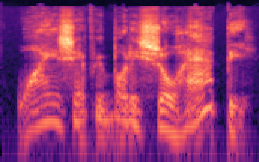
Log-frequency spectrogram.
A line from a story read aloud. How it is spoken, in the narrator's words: whispered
